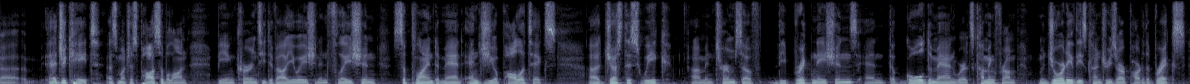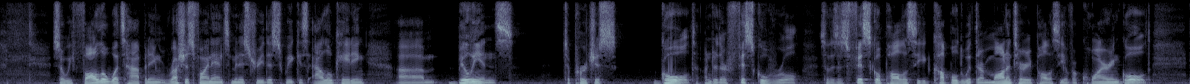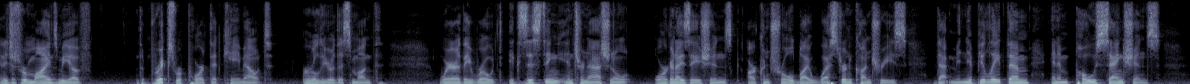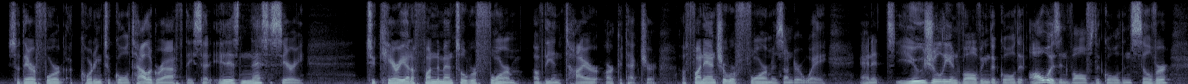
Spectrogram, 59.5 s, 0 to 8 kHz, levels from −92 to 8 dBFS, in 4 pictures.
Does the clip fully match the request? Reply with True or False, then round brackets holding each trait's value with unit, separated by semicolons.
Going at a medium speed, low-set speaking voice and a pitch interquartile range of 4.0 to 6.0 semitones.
False (150 wpm; 115 Hz; 3.5 semitones)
